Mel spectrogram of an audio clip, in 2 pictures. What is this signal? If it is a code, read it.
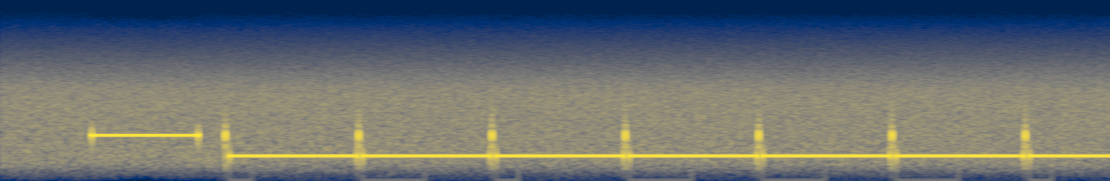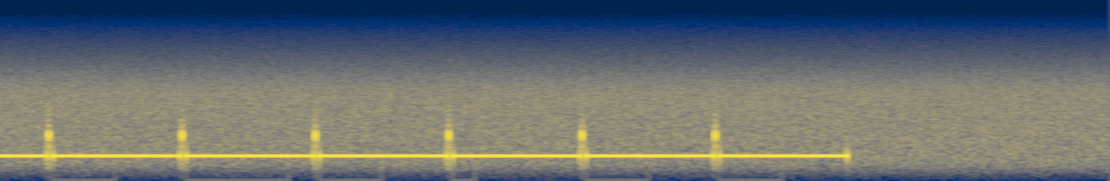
Radio time signal (WWV, Colorado), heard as ticks, one a second.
